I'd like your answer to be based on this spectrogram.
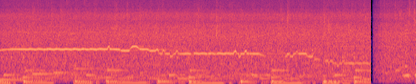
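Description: Rain falling steadily outside, a dense continuous hiss of drops across surfaces, fairly close, with a faint tonal whistle drifting over it before a brief cut near the end.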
